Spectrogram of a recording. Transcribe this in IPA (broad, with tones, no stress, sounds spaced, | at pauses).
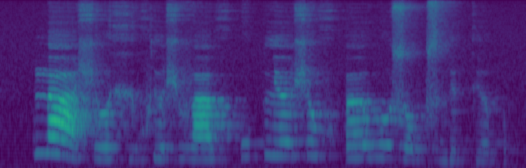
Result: n aː˦˨ ʃ ɤ˨ xʲ o̤˨ xʷ ɾʲ œ˨ ʃ v aː˨ xʷ ʔ o̤˦ p lʲ œː˦ ʃ ɤ˦ xʷ ʔ œː˦ w o˦ z o˨ p z ə̤˨ ɾʲ ə˨ kʲ ə˨ p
